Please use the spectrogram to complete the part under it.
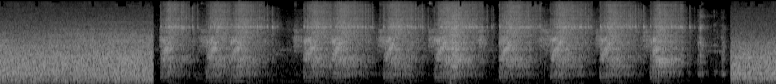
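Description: A sewing machine stitching fabric to the lining of a kurti jacket rattles in a series of short, regular bursts with brief pauses between, fairly faint and alone.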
